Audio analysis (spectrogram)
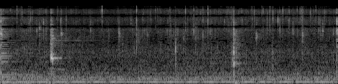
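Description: Food fries in a pan in a home kitchen, giving a steady close sizzle with scattered crackles and pops and no talking.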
